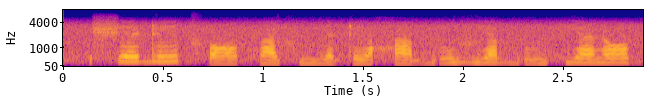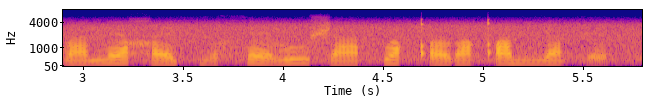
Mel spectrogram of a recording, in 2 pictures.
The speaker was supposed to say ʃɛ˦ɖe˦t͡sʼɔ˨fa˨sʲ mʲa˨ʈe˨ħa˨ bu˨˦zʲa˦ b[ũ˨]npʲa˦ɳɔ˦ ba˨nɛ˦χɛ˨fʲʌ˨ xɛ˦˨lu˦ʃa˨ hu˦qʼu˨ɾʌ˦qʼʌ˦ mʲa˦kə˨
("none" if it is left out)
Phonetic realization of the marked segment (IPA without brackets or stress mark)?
u˨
